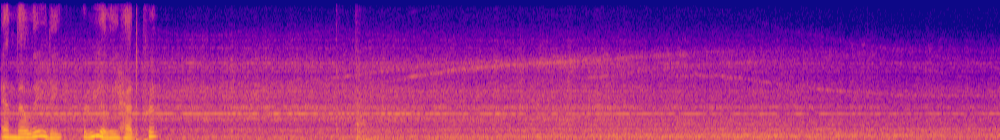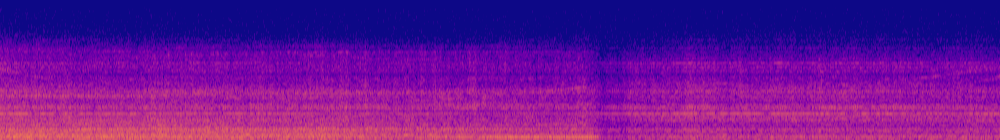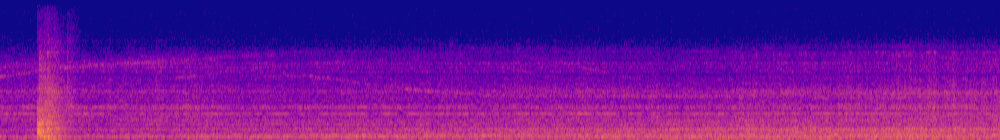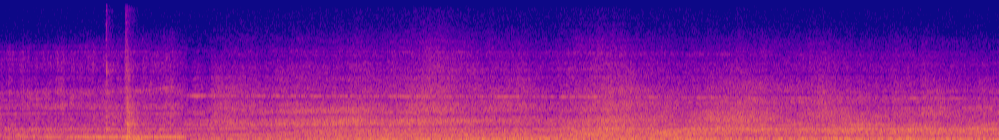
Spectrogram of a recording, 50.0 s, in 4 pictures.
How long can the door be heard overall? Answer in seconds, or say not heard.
2 s.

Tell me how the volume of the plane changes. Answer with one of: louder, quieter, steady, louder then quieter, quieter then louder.
quieter then louder.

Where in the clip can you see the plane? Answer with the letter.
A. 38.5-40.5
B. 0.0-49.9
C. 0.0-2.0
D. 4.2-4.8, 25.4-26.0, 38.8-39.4
B.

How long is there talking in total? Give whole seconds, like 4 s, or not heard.
2 s.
